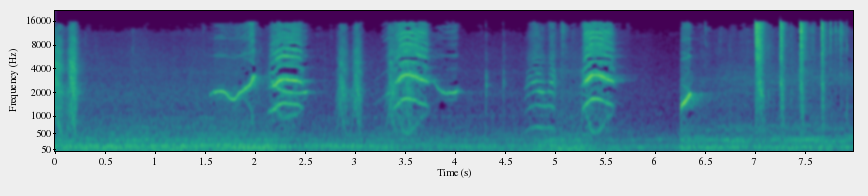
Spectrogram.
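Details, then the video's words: Two talking parrots: stacked, voice-like squawked syllables in short bursts, with a sweeping whistle, clicks and steady background hum. "Two Super Cute Talking Parrots"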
